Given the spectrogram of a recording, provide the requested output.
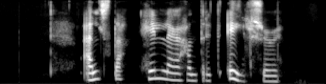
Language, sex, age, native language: Icelandic, female, 20-29, Icelandic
